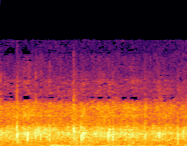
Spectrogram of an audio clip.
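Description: Steady applause from a group welcoming today's guest, a trainer and nutritionist, a dense rush of overlapping claps holding an even level throughout with no voices over it.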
